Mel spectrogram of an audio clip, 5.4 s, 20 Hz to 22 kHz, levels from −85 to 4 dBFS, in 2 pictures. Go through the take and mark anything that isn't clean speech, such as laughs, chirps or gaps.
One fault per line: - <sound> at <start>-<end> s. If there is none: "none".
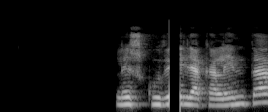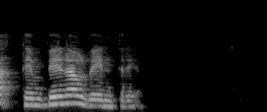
- dropout at 1.7-1.8 s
